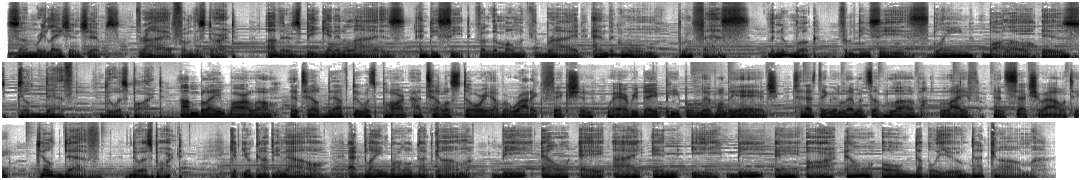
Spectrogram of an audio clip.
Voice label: SPOT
